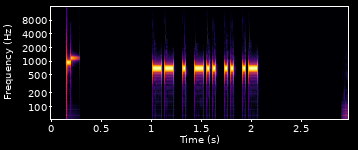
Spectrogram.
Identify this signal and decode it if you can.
Morse code, heard as a keyed tone, about 40 wpm, 700 Hz. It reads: MEDIA
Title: Sentences from Top 1000 Words - Review Part 4 - New Word Drill - 40wpm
